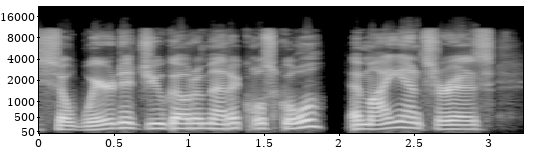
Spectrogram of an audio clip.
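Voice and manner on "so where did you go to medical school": sarcastic tone, acted out. Retelling what doctors have said to the speaker: imitating a sarcastic doctor. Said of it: "and sarcastically say".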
